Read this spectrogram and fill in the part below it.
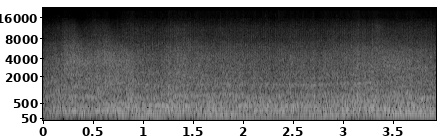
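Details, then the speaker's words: Big diesel truck after new injectors and new Pypes 7-inch exhaust stacks, first start: deep steady roar swelling slightly with throttle, smooth with no knocks or misses, more responsive than ever; healthy engine. "Oh, that sounds so good. Those Pypes exhaust sound amazing."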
